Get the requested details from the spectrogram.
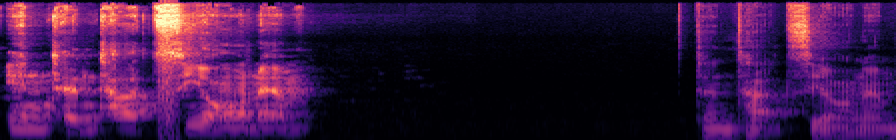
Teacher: so it makes a ts sound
